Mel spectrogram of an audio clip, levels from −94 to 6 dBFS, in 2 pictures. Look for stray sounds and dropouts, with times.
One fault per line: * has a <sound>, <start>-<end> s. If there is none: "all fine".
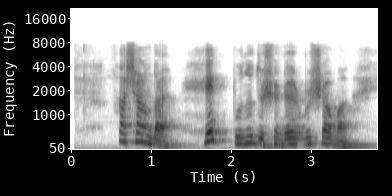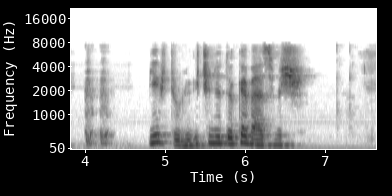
* has a throat clearing, 4.0-4.4 s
